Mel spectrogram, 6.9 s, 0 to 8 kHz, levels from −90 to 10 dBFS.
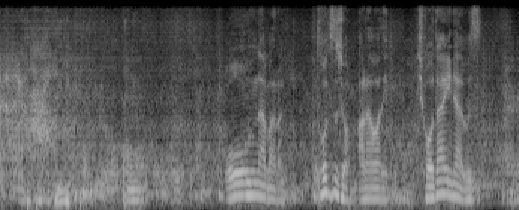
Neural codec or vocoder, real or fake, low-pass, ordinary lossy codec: codec, 16 kHz, 2 kbps, X-Codec, HuBERT features, trained on LibriSpeech; fake; 7.2 kHz; none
